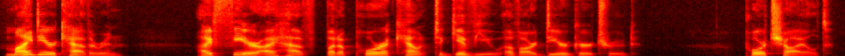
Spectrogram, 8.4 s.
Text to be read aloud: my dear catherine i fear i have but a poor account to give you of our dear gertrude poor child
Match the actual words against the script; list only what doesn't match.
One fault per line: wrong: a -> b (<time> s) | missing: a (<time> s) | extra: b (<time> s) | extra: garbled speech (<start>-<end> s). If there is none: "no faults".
no faults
